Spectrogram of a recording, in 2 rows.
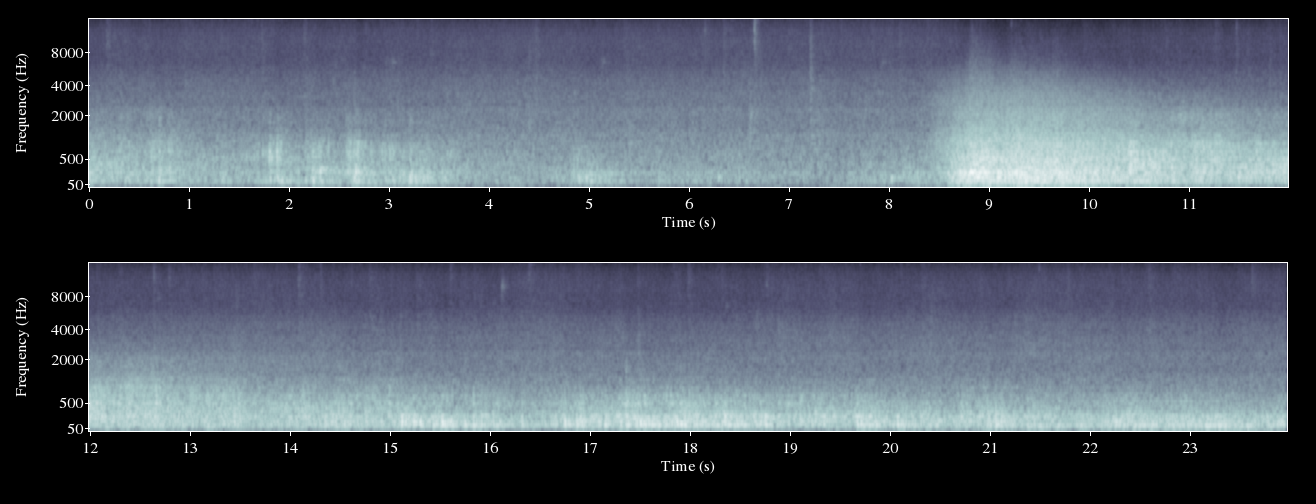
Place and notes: Rende 2nd Rd., Bade Dist. - thunder
Thunderstorms
Zoom H2n MS+XY+ Spatial audio
Taoyuan City, Taiwan, 7 July 2017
